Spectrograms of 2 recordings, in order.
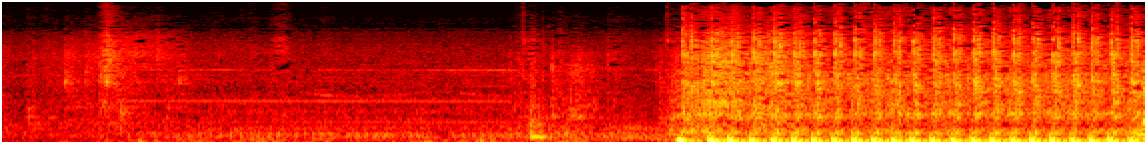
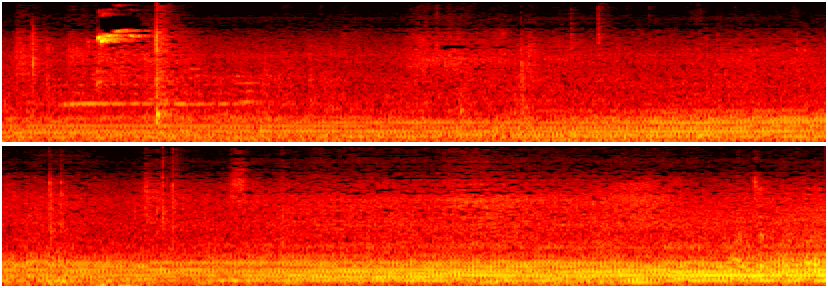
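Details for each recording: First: Suzuki Verza at idle, before repair: the engine fires and runs with a coarse, clattery rattle on every beat from the cam chain and tensioner; stretched cam chain with a worn tensioner. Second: Verza single-cylinder bike that had a very rough cam chain tensioner noise, tested after reinstalling the tensioner. Smooth, even idle and revving with no chain rattle or ticking, confirming the cam chain and tensioner were the problem.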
